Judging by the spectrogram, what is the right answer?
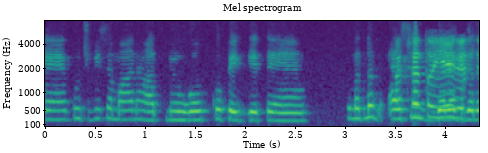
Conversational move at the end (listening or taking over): taking over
